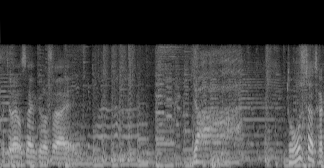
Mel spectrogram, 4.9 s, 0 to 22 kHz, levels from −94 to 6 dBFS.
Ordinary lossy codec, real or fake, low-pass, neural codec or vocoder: none; real; 7.2 kHz; none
